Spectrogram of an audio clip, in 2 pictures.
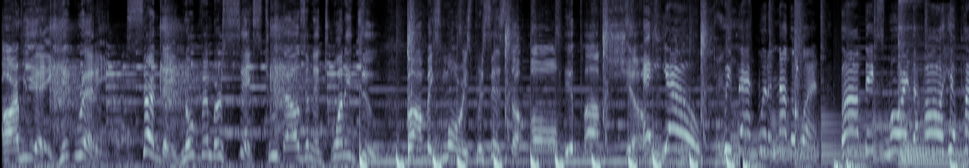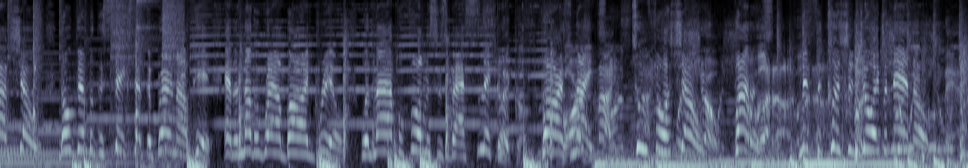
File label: Radio Promo; All Hip Hop Show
